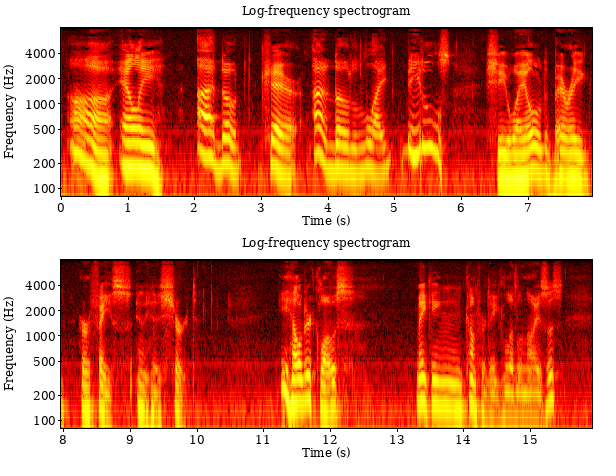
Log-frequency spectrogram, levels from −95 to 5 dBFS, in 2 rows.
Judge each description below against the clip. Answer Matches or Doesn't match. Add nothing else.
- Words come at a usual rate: Doesn't match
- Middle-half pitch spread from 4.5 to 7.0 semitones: Matches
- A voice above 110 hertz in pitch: Matches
